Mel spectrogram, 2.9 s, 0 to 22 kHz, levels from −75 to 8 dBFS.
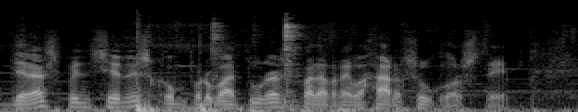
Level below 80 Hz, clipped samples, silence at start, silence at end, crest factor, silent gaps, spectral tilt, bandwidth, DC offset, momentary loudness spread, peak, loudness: -34 dBFS; under 0.1%; 0 s; 0 s; 20 dB; none; -4 dB/octave; 14 kHz; under 0.1%; 9 LU; -8 dBFS; -28 LUFS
